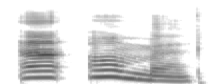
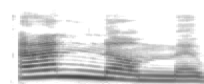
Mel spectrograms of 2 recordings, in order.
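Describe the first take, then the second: First: The N is dropped before the vowel. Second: The N is linked into the vowel. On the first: The speaker calls it wrong. "we do not say" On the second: The speaker calls it right. "We say un homme. We do pronounce the N"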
